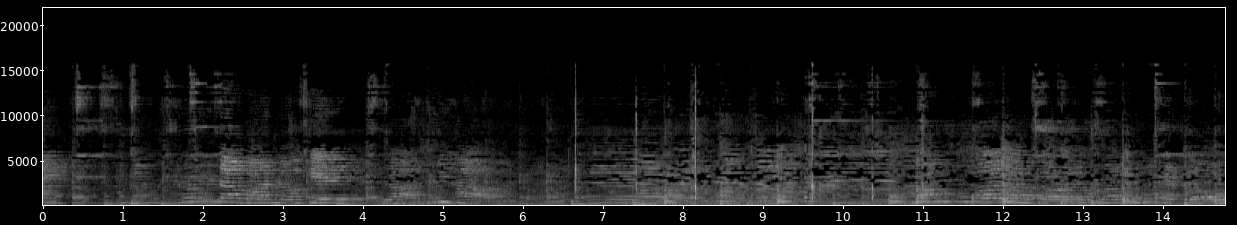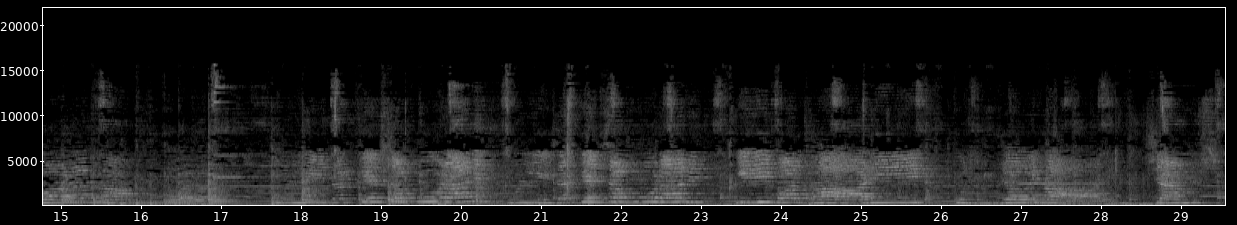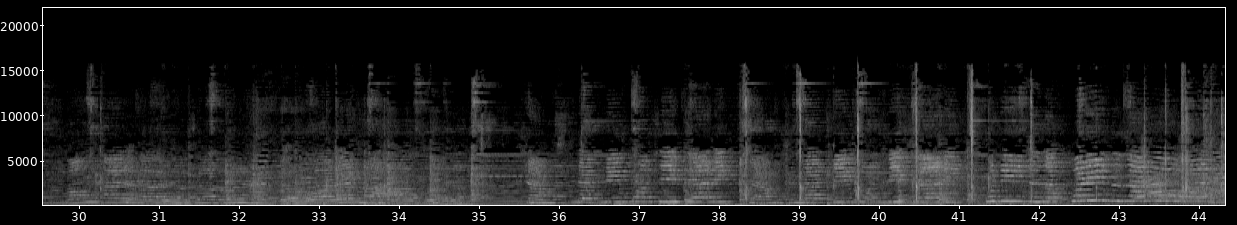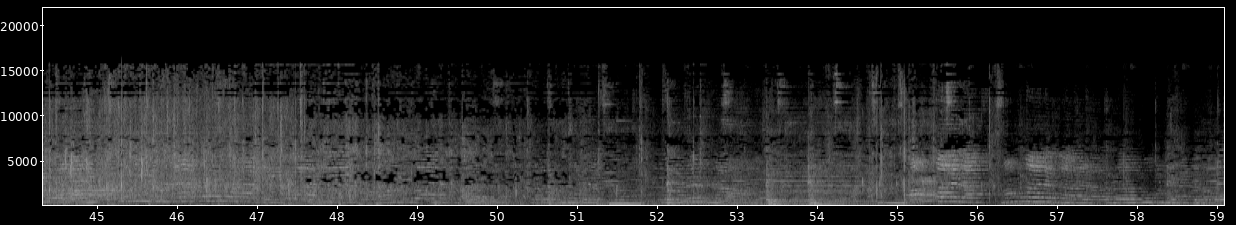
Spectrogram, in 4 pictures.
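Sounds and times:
boy singing into a microphone: 0.0 - 54.1, 54.7 - 59.0
hand drums: 6.5 - 22.6, 43.2 - 55.8
audience clapping along: 43.2 - 53.0, 54.0 - 56.5.

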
